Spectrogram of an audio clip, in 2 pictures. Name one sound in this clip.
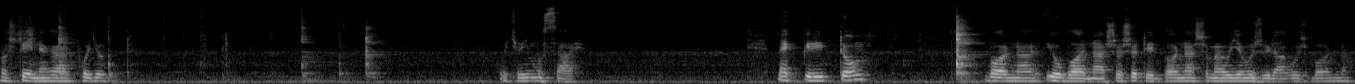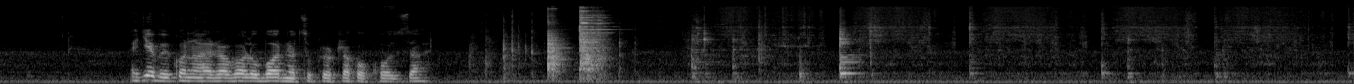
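A wooden spoon scrapes and stirs grains in a metal pot.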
